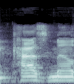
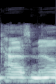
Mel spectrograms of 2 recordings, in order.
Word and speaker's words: Cozumel: previous video of my Cozumel trip 2019. Yes, I am saying Cozumel because I've been pronouncing it Cozumel, and that is absolutely goofy and wrong grammar.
